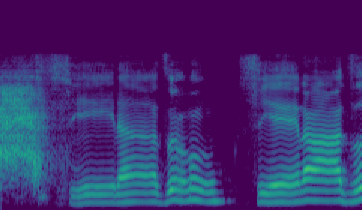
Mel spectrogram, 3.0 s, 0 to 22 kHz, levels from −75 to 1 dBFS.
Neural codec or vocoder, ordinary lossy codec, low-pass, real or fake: codec, 16 kHz, 4 kbps, X-Codec, HuBERT features, trained on LibriSpeech; none; none; fake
